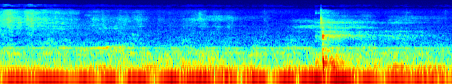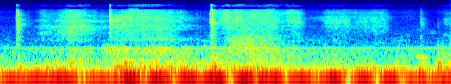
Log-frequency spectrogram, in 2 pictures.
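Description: Cards slide and tap softly on a table.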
